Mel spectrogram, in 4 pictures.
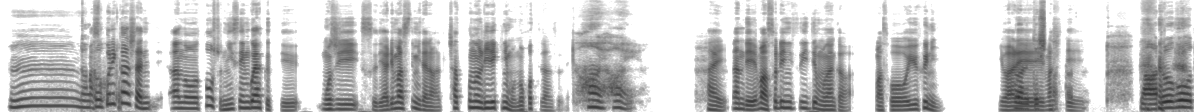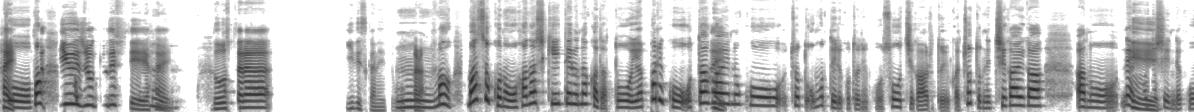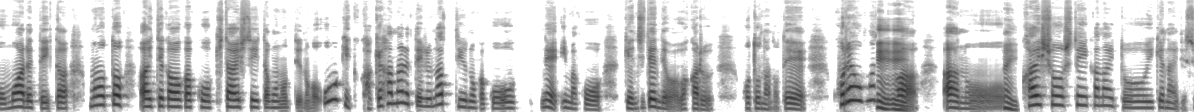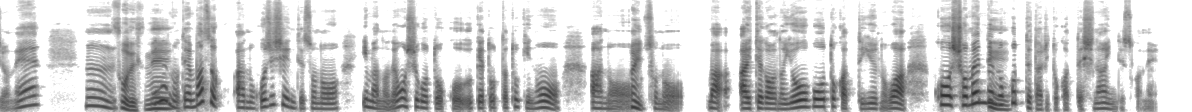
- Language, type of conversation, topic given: Japanese, advice, 初めての顧客クレーム対応で動揺している
- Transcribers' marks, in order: other noise; laugh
